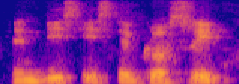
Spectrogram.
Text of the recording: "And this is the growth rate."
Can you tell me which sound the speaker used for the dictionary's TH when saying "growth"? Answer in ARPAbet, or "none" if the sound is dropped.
S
